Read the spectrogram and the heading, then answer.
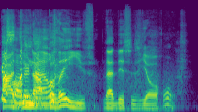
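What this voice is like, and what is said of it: Put-on Texan Southern accent. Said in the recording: “a Southern accent, like "Howdy, partner," ... Specifically like Texas. South. ... doing a Texan accent?”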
